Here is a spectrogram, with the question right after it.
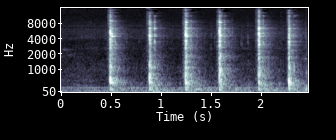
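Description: Tongs tap a freshly cast aluminium alloy tooling block for a small CNC lathe, giving six short, bright metallic clinks with very brief ring. The clearer tone shows the casting has solidified enough, so it is ready to be removed and quenched in water.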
